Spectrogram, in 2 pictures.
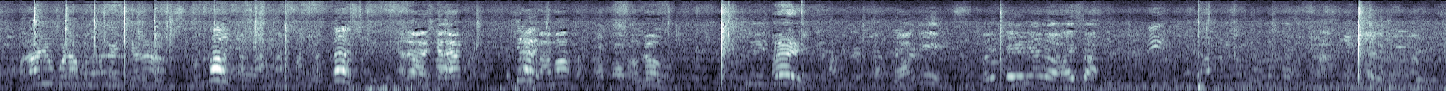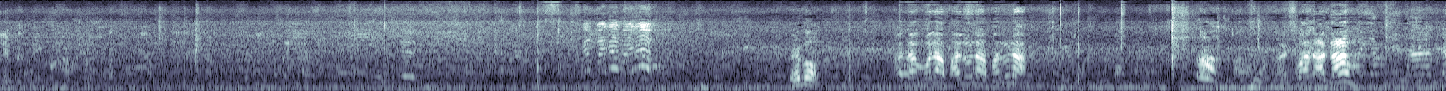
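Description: Children shout and cheer outdoors.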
